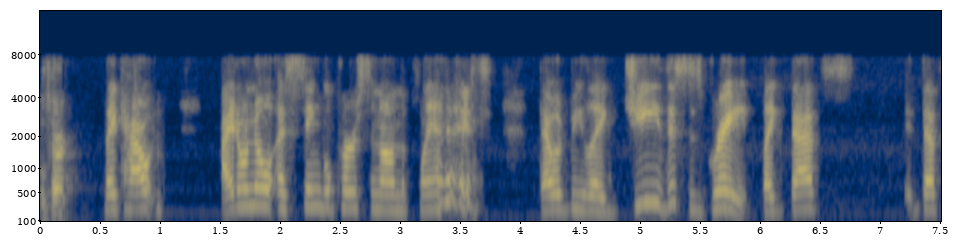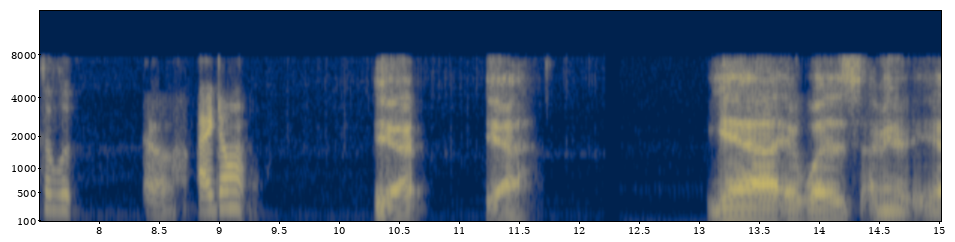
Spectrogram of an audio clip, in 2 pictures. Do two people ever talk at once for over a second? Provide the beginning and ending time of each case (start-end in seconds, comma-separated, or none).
none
